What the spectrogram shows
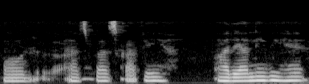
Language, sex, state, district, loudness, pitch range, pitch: Hindi, female, Madhya Pradesh, Dhar, -15 LUFS, 165-180 Hz, 170 Hz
